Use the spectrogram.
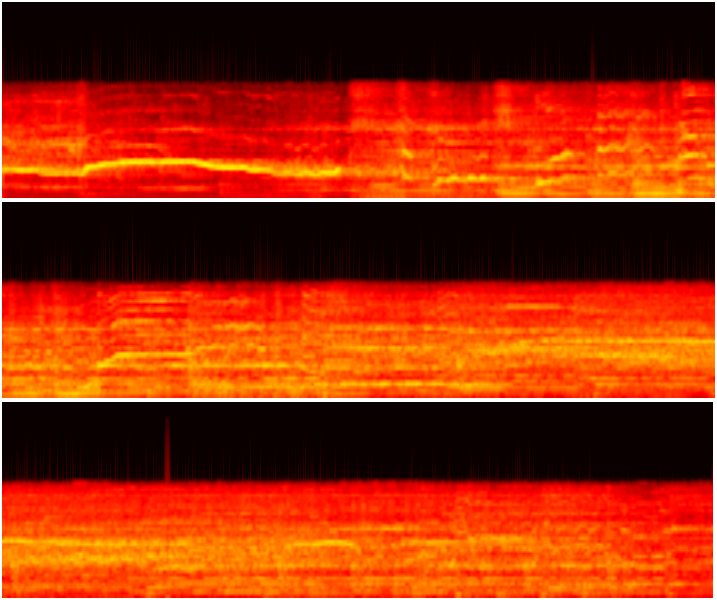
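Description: A concert crowd cheers, whoops and screams loudly and continuously for about twenty seconds for a singer at the end of a song, recorded on someone's phone, a dense roar of many voices with high shouts rising above it and no quiet gaps.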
